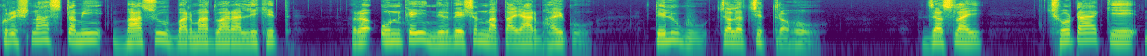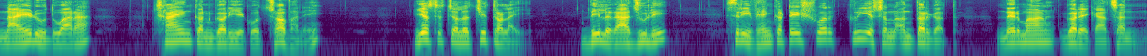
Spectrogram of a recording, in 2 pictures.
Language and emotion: Nepali, neutral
